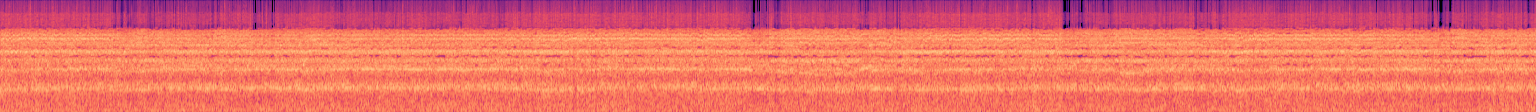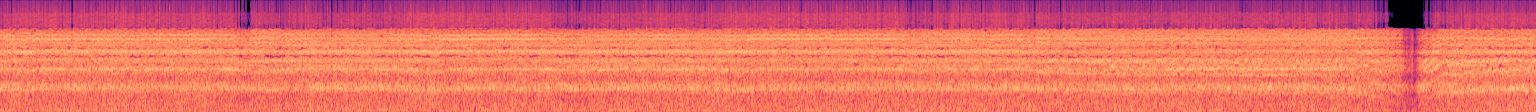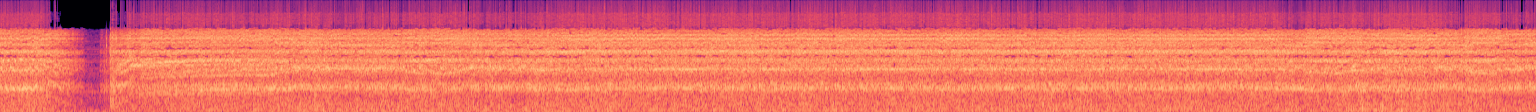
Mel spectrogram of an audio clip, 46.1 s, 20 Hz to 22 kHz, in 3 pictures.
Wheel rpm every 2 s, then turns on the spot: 230, 230, 230, 230, 220, 220, 230, 230, 230, 230, 230, 230, 230, 210, 150, 140, 180, 230, 230, 230, 230, 230, 230.
none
